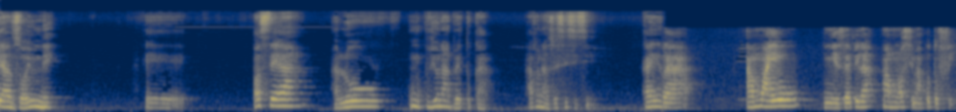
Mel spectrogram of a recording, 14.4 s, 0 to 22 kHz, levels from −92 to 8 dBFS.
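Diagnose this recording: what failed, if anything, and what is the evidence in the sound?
Codec stage: grainy, hissy treble throughout and nothing above 14.1 kHz, likely Vorbis compression around 30 kbps; a spectrogram shows a flat ceiling with speckled, smeared highs.

Analogue wiring/power: USB whine, a steady 8 kHz tone about 40 dB below the speech from 2.61 to 5.05 s, drawn as one thin horizontal spectrogram line.

Driver/device stage: at 9.93 s a 20 ms gap in the waveform, then duller sound to the end. That is likely an input switched to a poorer device, with nothing above 7.7 kHz, a level step of about 5 dB and new noise about 50 dB down.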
